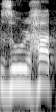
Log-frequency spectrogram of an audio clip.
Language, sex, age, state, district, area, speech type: Assamese, female, 18-30, Assam, Nagaon, rural, spontaneous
